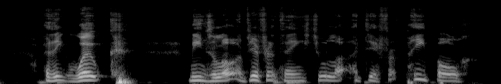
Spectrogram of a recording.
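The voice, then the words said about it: Put-on British accent. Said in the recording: “Why the hell I go to a British accent at the end of that?”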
